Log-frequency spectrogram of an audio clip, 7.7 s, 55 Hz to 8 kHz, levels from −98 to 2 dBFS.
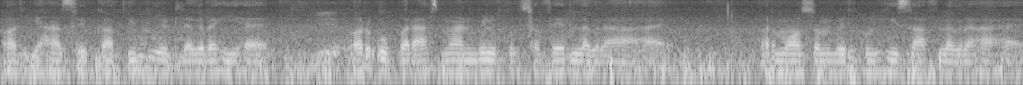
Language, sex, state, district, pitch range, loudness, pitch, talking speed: Hindi, male, Madhya Pradesh, Katni, 110-115 Hz, -18 LUFS, 115 Hz, 185 wpm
